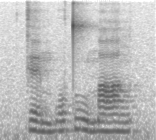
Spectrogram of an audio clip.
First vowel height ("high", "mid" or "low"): mid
